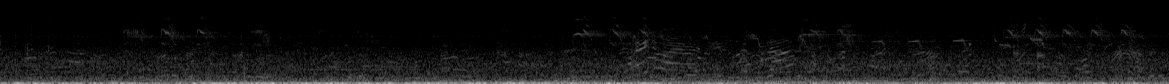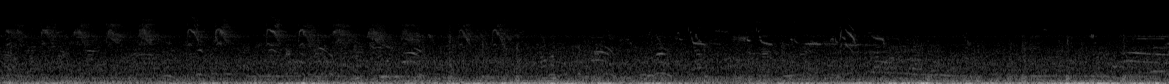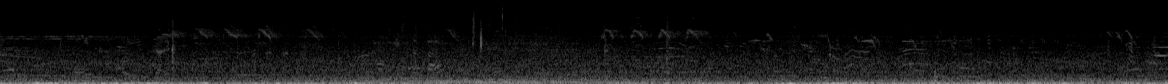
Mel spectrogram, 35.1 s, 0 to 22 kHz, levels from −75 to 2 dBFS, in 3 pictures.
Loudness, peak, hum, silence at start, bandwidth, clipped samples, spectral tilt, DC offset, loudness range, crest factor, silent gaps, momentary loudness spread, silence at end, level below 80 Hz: -41 LUFS; -18 dBFS; none; 0 s; 11.5 kHz; under 0.1%; -6 dB/octave; under 0.1%; 6 LU; 18 dB; none; 8 LU; 0 s; -36 dBFS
